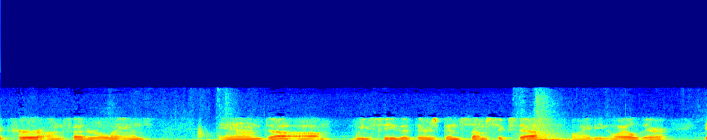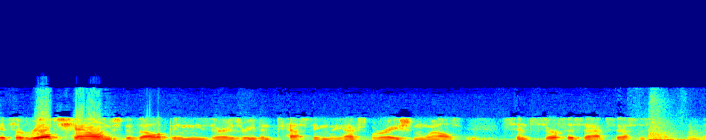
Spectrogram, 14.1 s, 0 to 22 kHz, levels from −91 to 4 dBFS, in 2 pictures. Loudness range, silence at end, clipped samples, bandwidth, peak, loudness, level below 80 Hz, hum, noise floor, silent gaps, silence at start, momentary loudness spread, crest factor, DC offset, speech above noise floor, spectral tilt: 8 LU; 0 s; under 0.1%; 8.6 kHz; 0 dBFS; -17 LUFS; -34 dBFS; none; -37 dBFS; none; 0 s; 15 LU; 18 dB; under 0.1%; 20 dB; -6.5 dB/octave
